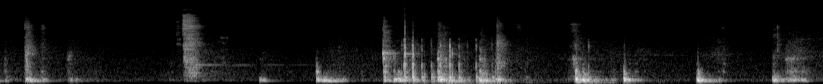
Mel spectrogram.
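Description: Metal hand tools knocking and clattering as they are handled against the engine and workbench. The sound is a series of sharp knocks, with a brief metallic ring about two seconds in and a quick flurry of clatters around the middle.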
